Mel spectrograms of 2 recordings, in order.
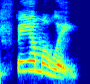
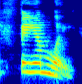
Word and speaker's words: family: If I were going to stress that middle syllable, it would be family. We don't walk around saying family in English. We say it very quickly, family.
